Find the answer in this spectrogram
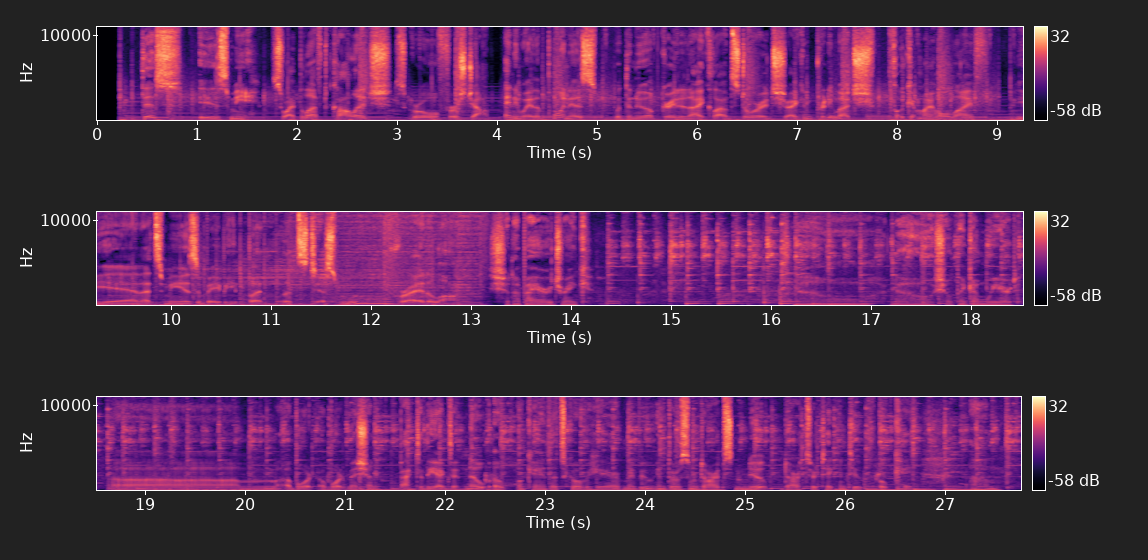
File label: american voice natural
